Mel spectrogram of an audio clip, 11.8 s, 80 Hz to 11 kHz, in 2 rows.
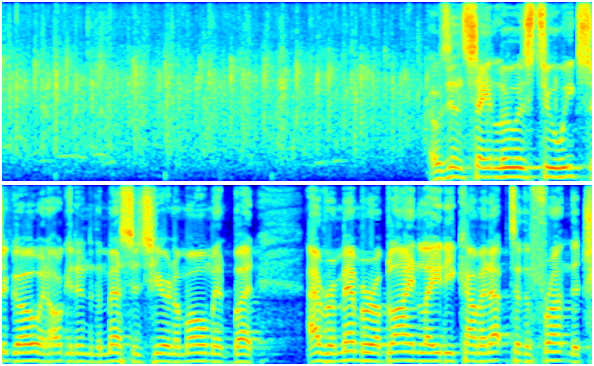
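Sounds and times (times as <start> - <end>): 
crowd applauding: 0.0 - 5.7
speech: 4.3 - 11.8.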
